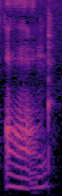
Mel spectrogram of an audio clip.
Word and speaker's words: Aang: In this movie, Aang is pronounced Ong.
